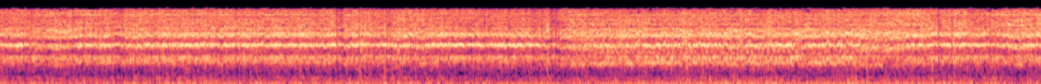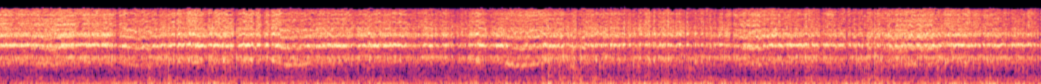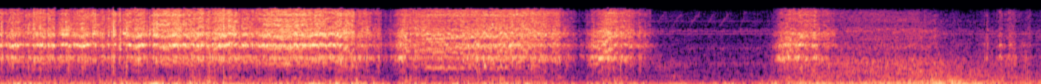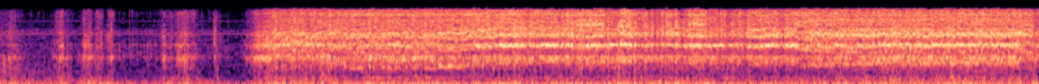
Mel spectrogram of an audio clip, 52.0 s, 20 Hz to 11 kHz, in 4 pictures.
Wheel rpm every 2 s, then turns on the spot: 230, 230, 230, 220, 190, 200, 230, 230, 230, 230, 230, 230, 230, 230, 230, 130, 110, 20, 10, 20, 20, 130, 210, 230, 220, 180.
38-42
